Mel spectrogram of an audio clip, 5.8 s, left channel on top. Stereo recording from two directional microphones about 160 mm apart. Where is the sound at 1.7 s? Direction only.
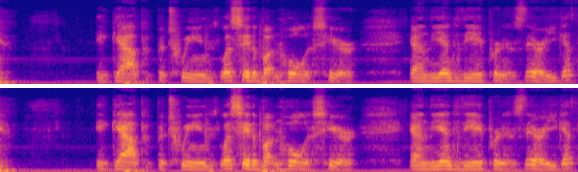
25° left (ahead or behind).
